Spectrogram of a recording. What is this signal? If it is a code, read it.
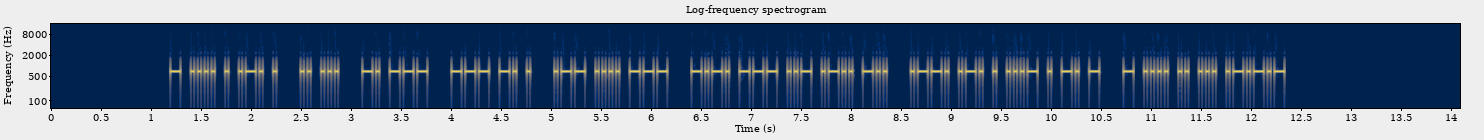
Morse code, heard as a keyed tone, about 34 wpm, 700 Hz. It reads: THERE IS NO ONE WHO COULD PREVENT THIS.
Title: Sentences from Top 1100 Words 35wpm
